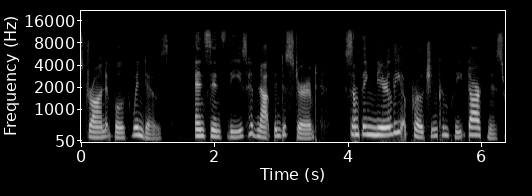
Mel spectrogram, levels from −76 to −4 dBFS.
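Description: At 3.73 s the speech stops for about 0.2 s: a brief continuation of the last sound fades into roughly 150 ms of silence, and then the speech resumes with nothing skipped. This is a call audio freeze, likely caused by delayed packets draining the jitter buffer. Unlike packet loss, it inserts a gap rather than removing audio.

Short concealed packet loss follows at 4.07 to 4.10 s and 4.14 to 4.17 s. Each is a quick smear or wobble where 40 ms and then 20 ms of audio went missing and were replaced by only 8 and 12 ms of extrapolated sound. The first loss also pulls the timing roughly 30 ms earlier.

From 4.44 to 4.76 s a jitter buffer slow-down stretches the speech to 90% speed by repeating pitch periods, adding 37 ms. The sound is drawn out, but the pitch does not drop.

Overlapping this, a call bitrate drop runs from 4.49 to 5.61 s. The speech turns rough and muffled, with the top end falling from 12 kHz to 8 kHz for about one second. 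This fits the Opus encoder stepping down from 32 to 10 kbps. The effect is sustained dulling, not momentary glitches.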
